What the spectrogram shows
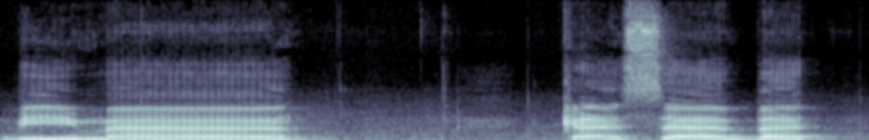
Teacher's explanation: کل نفس بما کسبت، کاف کو باریک کر کے پڑھیں گے، سین میں سیٹی ادا کریں گے، با کو تا سے ملانا ہے کیونکہ تا ساکن ہے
